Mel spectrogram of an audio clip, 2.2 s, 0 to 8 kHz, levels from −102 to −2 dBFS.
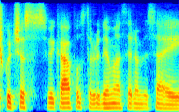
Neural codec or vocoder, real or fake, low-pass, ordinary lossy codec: codec, 16 kHz, 0.3 kbps, FocalCodec; fake; 7.2 kHz; MP3, 64 kbps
